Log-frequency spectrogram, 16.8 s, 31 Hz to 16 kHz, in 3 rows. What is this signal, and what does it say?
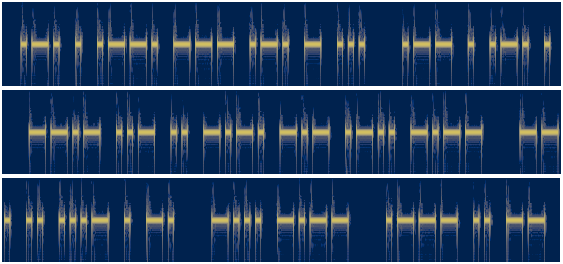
Morse code, heard as a keyed tone, about 22 wpm, 700 Hz. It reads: REPORTS WERE QUICKLY GIVEN BY JIM
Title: Pangram Challenge v2 - 22wpm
